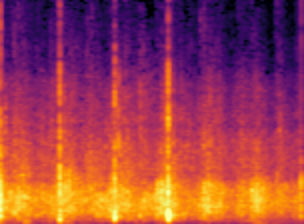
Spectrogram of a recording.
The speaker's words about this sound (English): So, let's give ARC a hand this morning, what God's doing through it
